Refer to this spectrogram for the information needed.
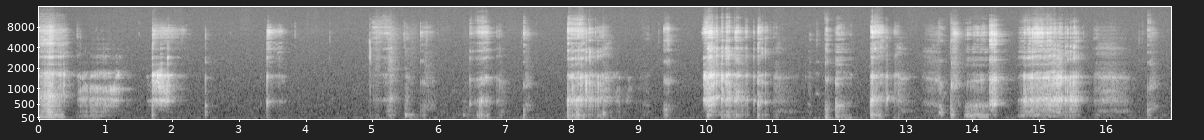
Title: Gurgle Burps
